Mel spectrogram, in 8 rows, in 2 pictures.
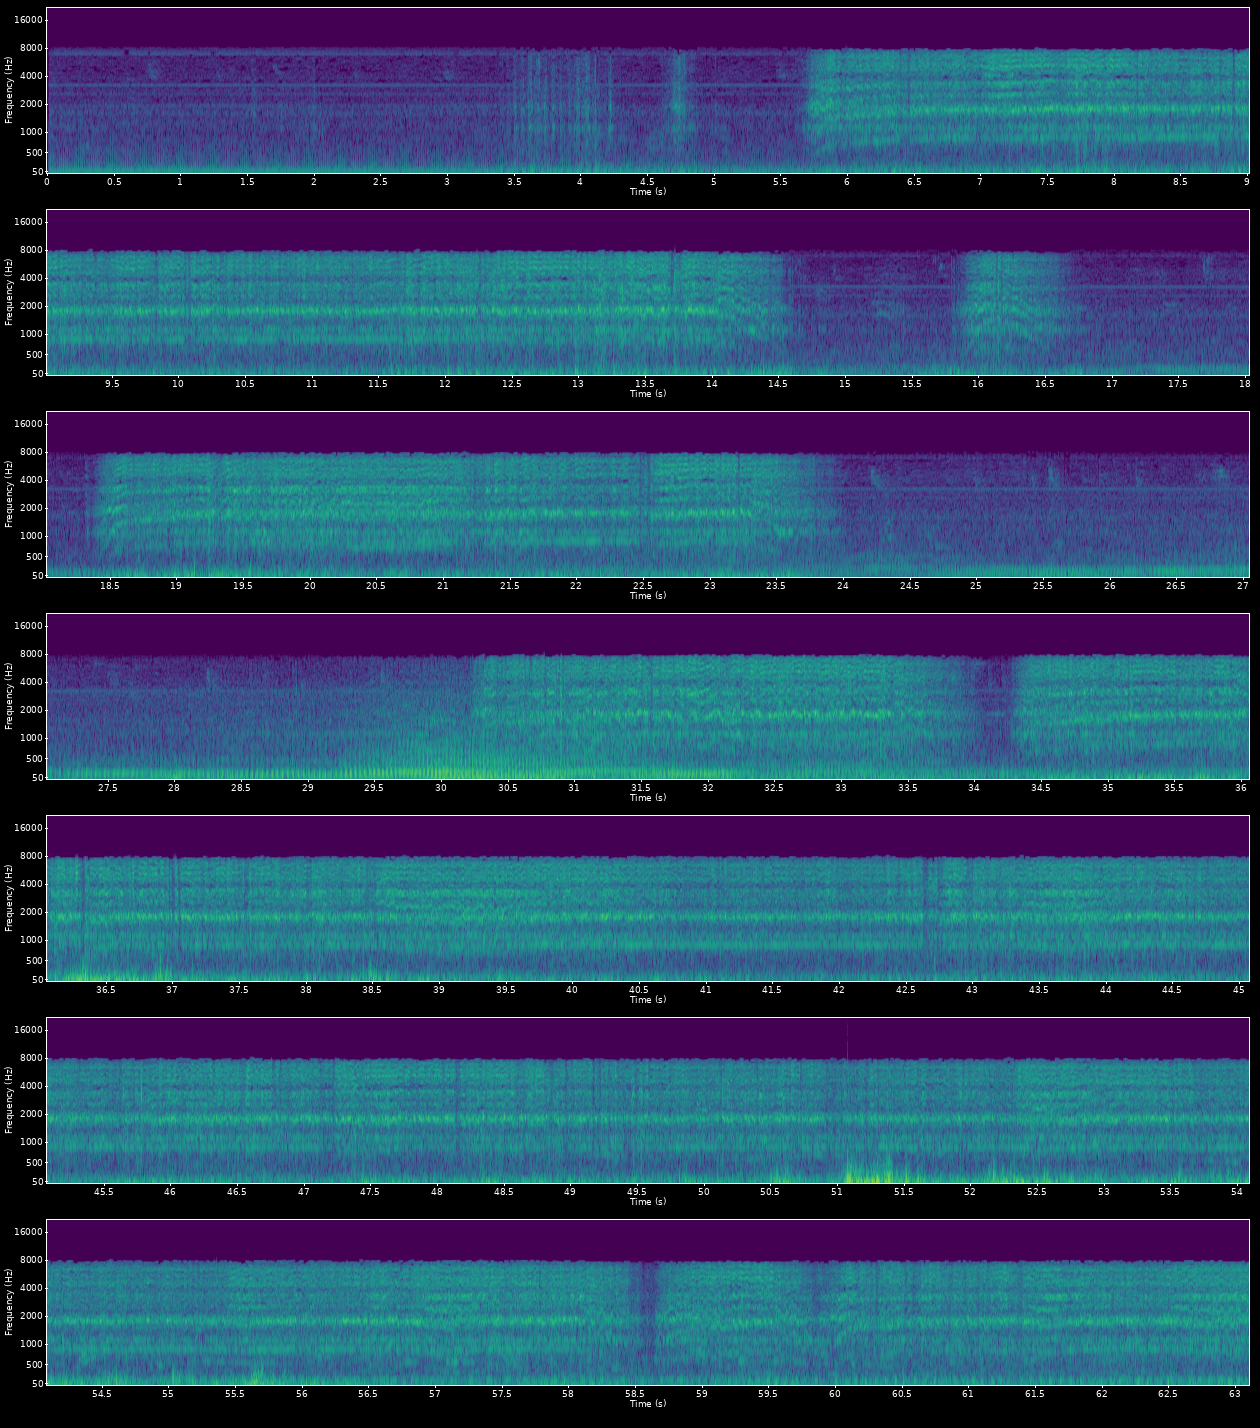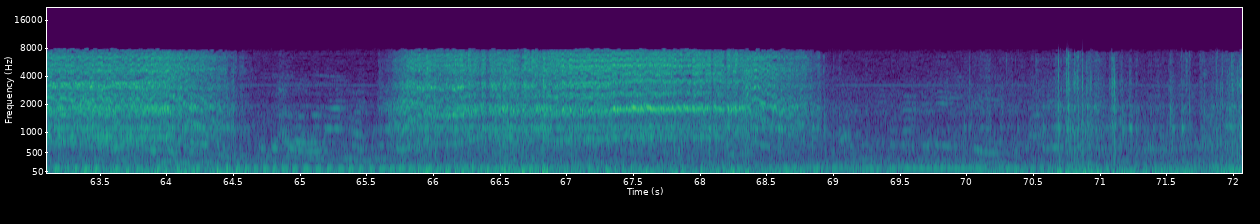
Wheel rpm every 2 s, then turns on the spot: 0, 0, 30, 210, 230, 230, 230, 40, 10, 140, 220, 170, 0, 0, 0, 170, 170, 180, 230, 220, 230, 230, 230, 230, 230, 230, 230, 230, 230, 150, 200, 210, 50, 210, 60, 20.
14-16 64-66 70-72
